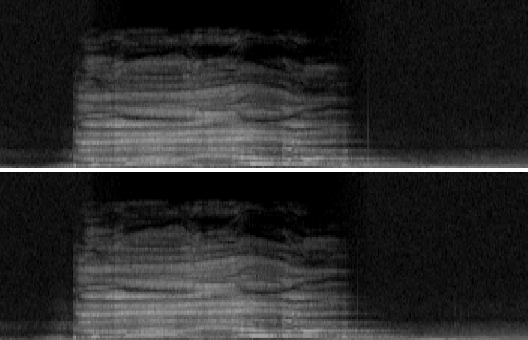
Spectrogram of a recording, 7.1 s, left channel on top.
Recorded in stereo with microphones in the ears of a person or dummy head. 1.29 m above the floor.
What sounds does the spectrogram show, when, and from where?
1.0 s breathing: 5° right (ahead or behind), 0.8 m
